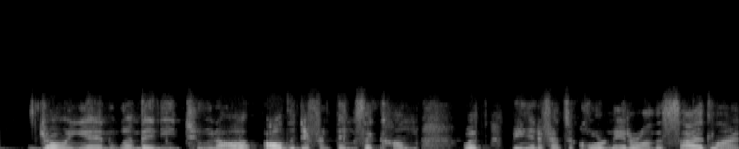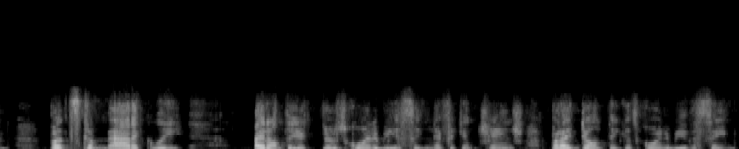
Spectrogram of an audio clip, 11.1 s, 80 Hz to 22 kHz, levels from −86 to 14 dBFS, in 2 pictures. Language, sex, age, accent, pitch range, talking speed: English, male, 30-49, American, 105-125 Hz, 240 wpm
